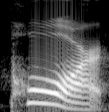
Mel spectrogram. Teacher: That's an or vowel sound. You drop your jaw and then you lift the tongue up for the R.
